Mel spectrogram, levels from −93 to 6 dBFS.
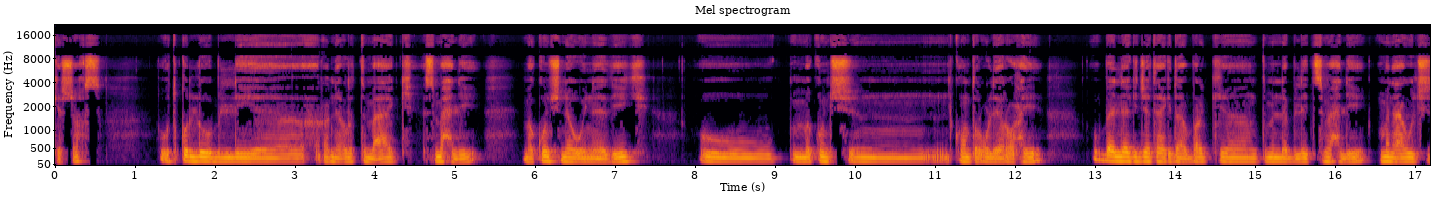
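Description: No technical faults are audible anywhere in the speech recording.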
